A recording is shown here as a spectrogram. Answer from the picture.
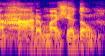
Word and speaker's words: Armagedon: E realmente em algumas das antigas versões do Novo Testamento, escritas em grego, Armagedon tem o som aspirado no início, que significa que era pronunciada com H. Originalmente era Har Magedon, e é muito fácil passar de Har Megido para Har Magedon.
